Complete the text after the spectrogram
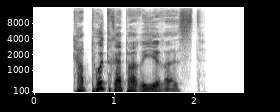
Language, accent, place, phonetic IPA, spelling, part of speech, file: German, Germany, Berlin, [kaˈpʊtʁepaˌʁiːʁəst], kaputtreparierest, verb, De-kaputtreparierest.ogg
- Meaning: second-person singular dependent subjunctive I of kaputtreparieren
